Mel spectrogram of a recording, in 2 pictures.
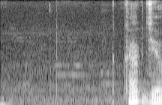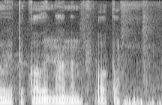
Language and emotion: Russian, sad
